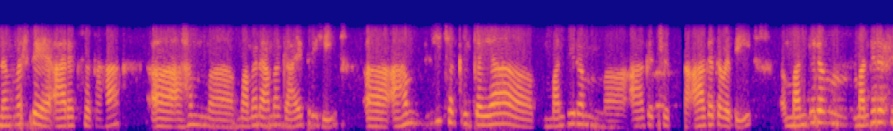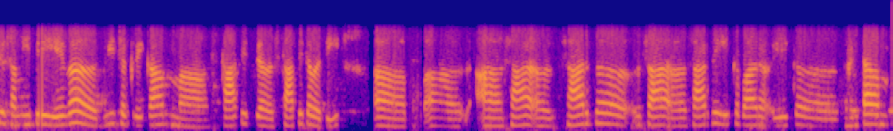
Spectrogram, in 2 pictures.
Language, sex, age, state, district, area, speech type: Sanskrit, female, 30-45, Tamil Nadu, Tiruchirappalli, urban, conversation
